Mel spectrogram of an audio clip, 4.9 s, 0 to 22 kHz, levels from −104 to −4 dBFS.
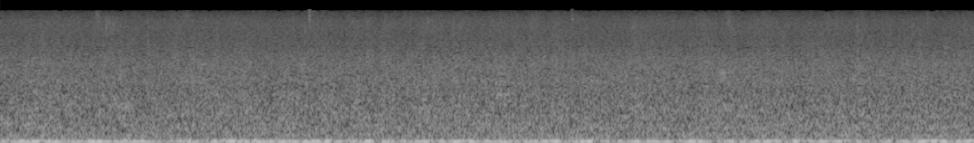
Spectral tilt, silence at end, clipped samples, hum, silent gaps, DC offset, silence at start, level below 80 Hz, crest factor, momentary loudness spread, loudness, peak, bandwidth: -3.5 dB/octave; 0 s; under 0.1%; none; none; under 0.1%; 0 s; -38 dBFS; 12 dB; 1 LU; -38 LUFS; -24 dBFS; 16 kHz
